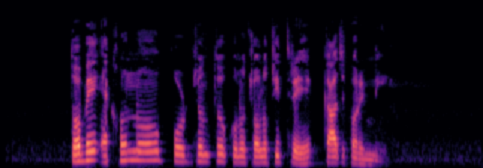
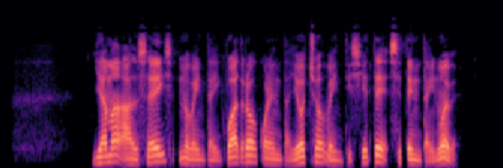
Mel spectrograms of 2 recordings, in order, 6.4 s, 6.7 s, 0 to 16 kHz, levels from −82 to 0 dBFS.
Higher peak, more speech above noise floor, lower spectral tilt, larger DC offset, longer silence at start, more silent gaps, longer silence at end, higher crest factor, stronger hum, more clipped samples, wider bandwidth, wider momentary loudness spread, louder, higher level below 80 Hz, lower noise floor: second, -6 dBFS vs -2 dBFS; second, 43 dB vs 60 dB; first, -5.5 dB/octave vs -4 dB/octave; neither; second, 0.95 s vs 1.25 s; neither; first, 1.35 s vs 0.65 s; about the same, 22 dB vs 20 dB; neither; neither; first, 10.5 kHz vs 9.4 kHz; first, 10 LU vs 7 LU; second, -27 LUFS vs -20 LUFS; second, -78 dBFS vs -62 dBFS; second, -70 dBFS vs -80 dBFS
